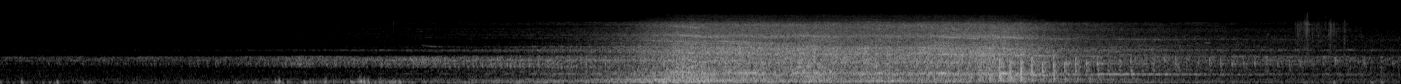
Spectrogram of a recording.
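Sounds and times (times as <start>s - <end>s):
train wheels rushing on rail: 3.7s - 14.0s.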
